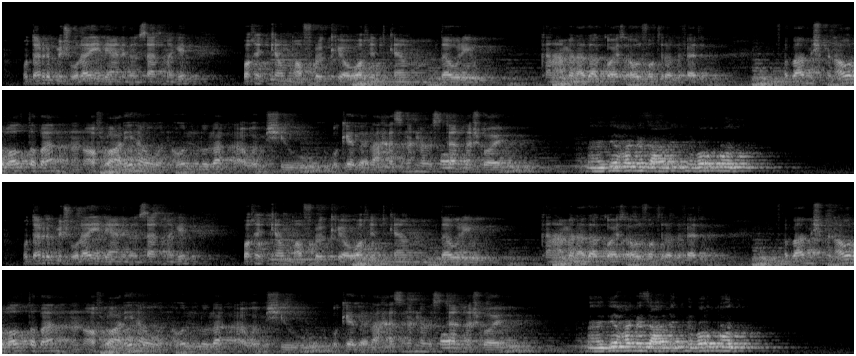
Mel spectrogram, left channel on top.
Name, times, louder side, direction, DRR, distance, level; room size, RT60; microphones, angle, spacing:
voice 1, 0.2-2.2 2.4-4.9 5.4-7.5 7.8-13.6, left 1 dB, 15° left, 5 dB, 5.6 m, -30 dB
sound 1, 2.7-14.9, equal, 85° left, 7.6 m, -40 dB
voice 2, 14.3-15.8, right 2 dB, 55° right, 5 dB, 6.6 m, -22 dB
27.0 x 25.0 x 8.7 m, 0.87 s
head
